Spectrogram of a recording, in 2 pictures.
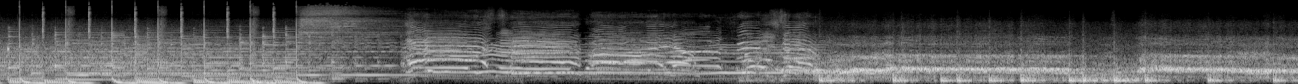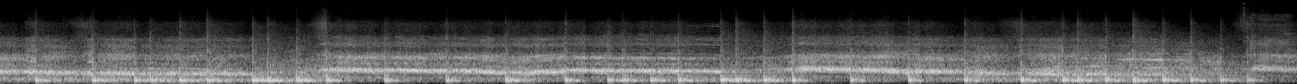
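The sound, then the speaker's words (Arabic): After a brief burst of music, a huge crowd of Bayern Munich fans chants together in loud, repeating sung phrases supporting their team in a Champions League quarter-final, a steady roar of cheering filling the background throughout. “جماهير بايرن ميونخ مستعدة كل الاستعداد لمواصلة تشجيع فريقها ممثل البوندسليغا الوحيد في هذا الدور ربع النهائي”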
